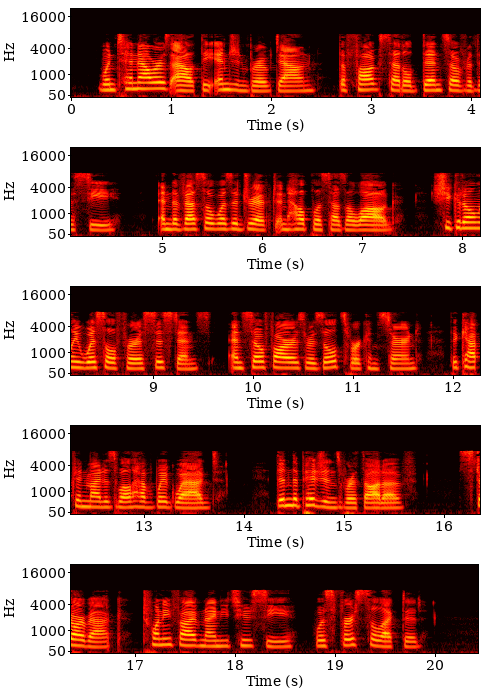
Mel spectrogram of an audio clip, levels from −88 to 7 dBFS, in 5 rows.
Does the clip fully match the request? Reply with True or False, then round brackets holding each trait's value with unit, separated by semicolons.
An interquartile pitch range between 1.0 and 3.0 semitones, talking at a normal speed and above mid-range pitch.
True (2.7 semitones; 165 wpm; 225 Hz)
